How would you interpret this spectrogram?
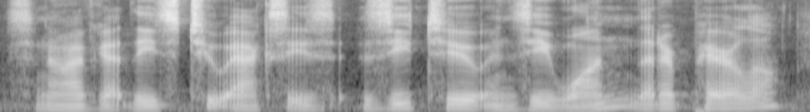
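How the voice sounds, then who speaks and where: A man's voice: on the low side, normal speed, gravelly. A man lecturing informally, thinking aloud as he explains step by step while drawing. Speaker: robotics lecturer.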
